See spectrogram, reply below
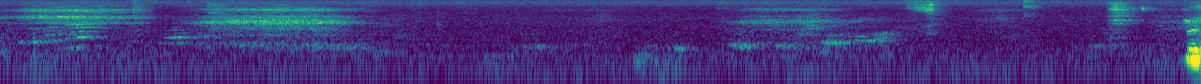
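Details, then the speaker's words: Stethoscope lung auscultation of the back during deep breaths, with the shoulder blades opened: soft, quiet, clear breath sounds without obstruction; normal, healthy lungs. "está en sus pulmones se encuentran sanos debido a que no se escucha ninguna obstrucción en el tracto de la respiración así"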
